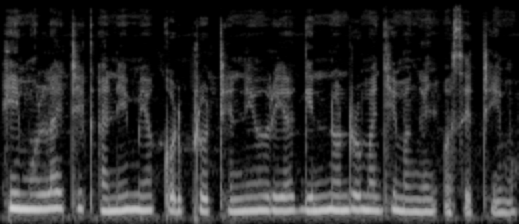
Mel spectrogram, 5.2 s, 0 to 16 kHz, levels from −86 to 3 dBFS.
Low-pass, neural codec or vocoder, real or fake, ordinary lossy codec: 14.4 kHz; vocoder, 44.1 kHz, 128 mel bands every 512 samples, BigVGAN v2; fake; none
